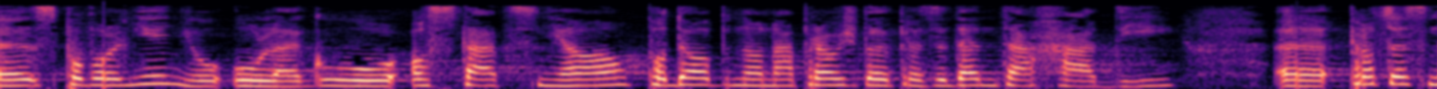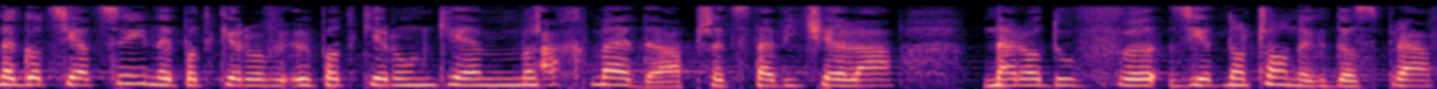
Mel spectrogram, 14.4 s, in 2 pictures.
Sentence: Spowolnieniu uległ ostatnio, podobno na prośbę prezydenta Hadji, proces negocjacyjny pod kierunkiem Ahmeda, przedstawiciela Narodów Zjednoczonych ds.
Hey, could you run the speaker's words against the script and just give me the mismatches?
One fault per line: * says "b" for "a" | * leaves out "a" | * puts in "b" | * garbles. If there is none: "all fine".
all fine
